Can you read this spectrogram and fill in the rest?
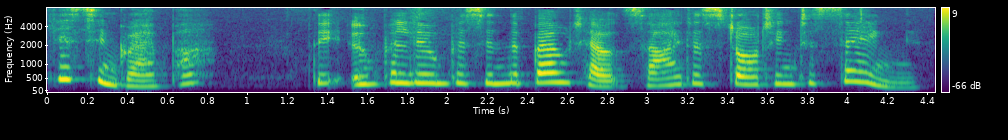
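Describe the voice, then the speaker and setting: A little storybook boy speaks softly and eagerly, as a woman reader puts him on. His voice is hushed and light. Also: sits high, expressive, moderate pace, pitched above the performer's own voice. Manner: whispering.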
